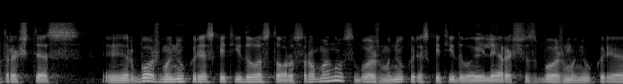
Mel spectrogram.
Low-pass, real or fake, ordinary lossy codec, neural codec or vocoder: 7.2 kHz; real; MP3, 96 kbps; none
